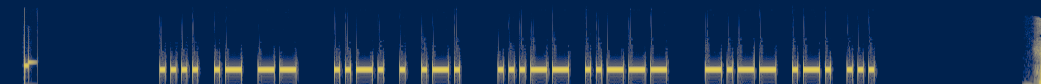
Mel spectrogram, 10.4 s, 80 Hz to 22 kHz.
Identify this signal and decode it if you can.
Morse code, heard as a keyed tone, about 22 wpm, 700 Hz. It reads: HAM FER 32 YRS
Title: K1USN SST QSO Practice 22wpm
